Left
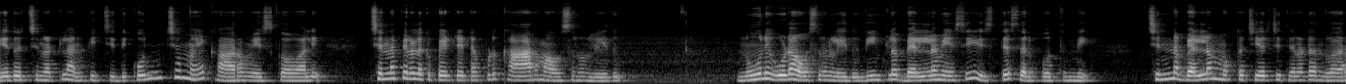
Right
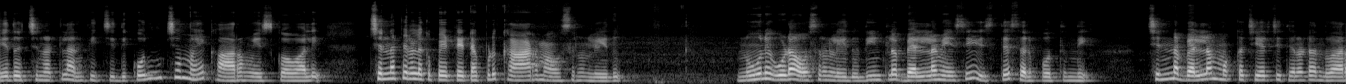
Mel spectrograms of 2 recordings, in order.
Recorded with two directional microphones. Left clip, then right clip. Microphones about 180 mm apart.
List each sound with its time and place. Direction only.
0.0 s a woman's voice: 5° right (ahead or behind)
4.5 s a woman's voice: 35° right (ahead or behind)
5.4 s a woman's voice: 10° right (ahead or behind)
7.3 s a woman's voice: 10° left (ahead or behind)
